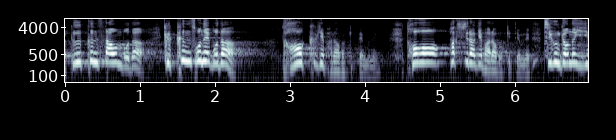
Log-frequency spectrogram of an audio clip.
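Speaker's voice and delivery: high, loud climactic preaching; rising, fervent pulpit cry; preaching at full force. Acted. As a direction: drive the sermon to its peak. Climactic sermon build.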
